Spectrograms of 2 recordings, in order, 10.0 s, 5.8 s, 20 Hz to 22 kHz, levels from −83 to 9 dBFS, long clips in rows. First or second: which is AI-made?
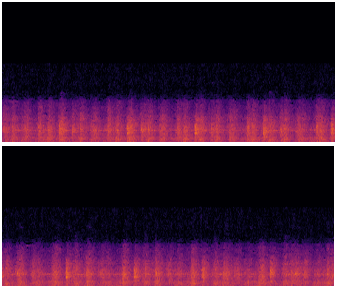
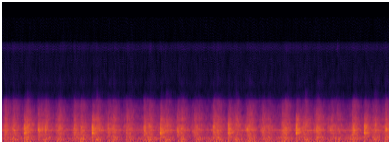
second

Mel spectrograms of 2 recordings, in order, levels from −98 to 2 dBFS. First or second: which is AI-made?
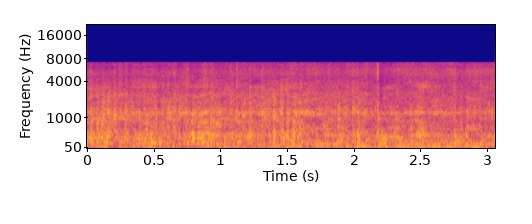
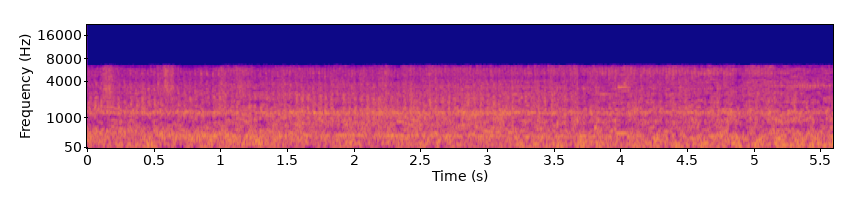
first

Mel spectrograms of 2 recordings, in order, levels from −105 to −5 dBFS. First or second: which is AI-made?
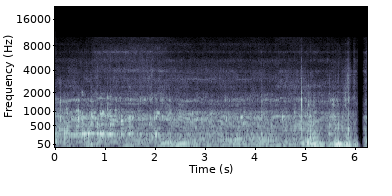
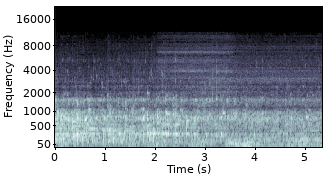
first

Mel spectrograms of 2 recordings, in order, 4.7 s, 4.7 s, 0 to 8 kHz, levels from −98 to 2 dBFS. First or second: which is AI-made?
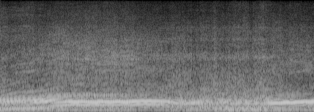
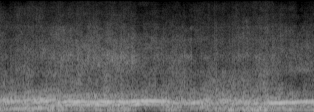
second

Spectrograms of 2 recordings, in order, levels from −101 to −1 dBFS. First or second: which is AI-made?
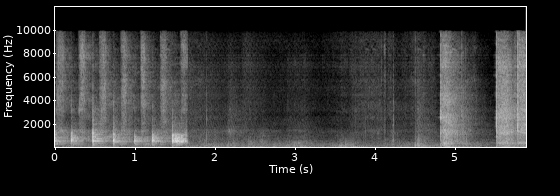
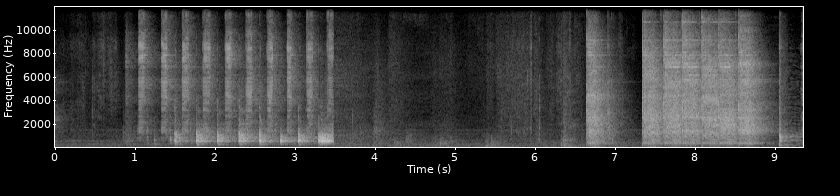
first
